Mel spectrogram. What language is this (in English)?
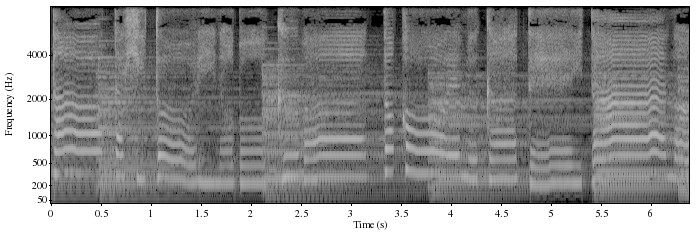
Japanese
